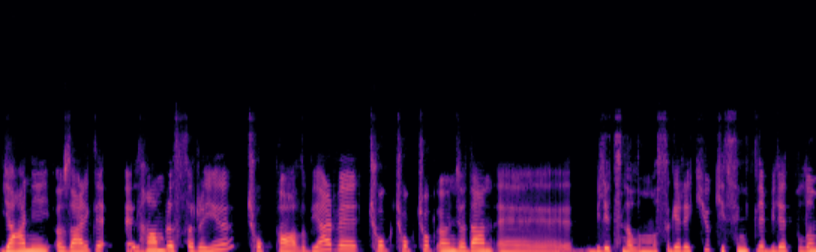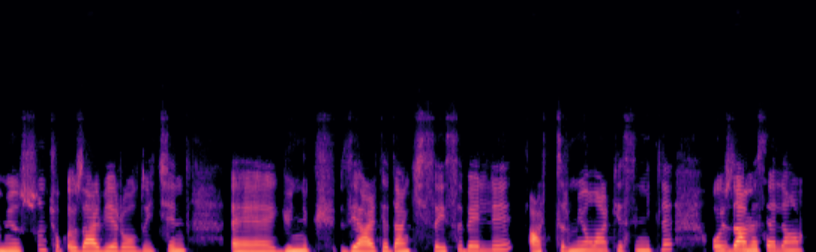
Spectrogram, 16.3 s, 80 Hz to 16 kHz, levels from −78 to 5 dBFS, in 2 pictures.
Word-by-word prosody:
yani, 230 +2 +4
özellikle 235 +4 +1 0.3
Elhamra 250 +3 +3
Sarayı 240 +5 -2 0.2
çok 235 0 -6
pahalı 205 -5 +1
bir 220 - -4
yer 290 +3 +1
ve 275 -1 +1
çok 265 -3 -4
çok 255 -2 -5
çok 275 -1 -4
önceden, 230 0 +3
eee, 190 - -5
biletin 205 -1 -3
alınması 190 +3 -3
gerekiyor. 225 +6 -3
Kesinlikle 225 +1 -2
bilet 225 +1 -2
bulamıyorsun. 225 +5 0
Çok 250 -3 -9
özel 230 +2 +5
bir 225 - -2
yer 230 -1 +2
olduğu 220 0 -2
için, 240 +2 -1 0.5
eee, 205 -1 +2
günlük 225 +3 +1
ziyaret 215 +1 +4
eden 220 0 +2
kişi 220 - -11
sayısı 235 +1 -3
belli. 260 +5 -1 0.2
Arttırmıyorlar, 245 +5 +1
kesinlikle. 250 +4 -3 0.4
O 255 - +3
yüzden, 260 +1 +6
mesela, 255 +1 +1
230 Hz, 140 wpm, -23 LUFS, 220-255 Hz, 0.5 s, yüzden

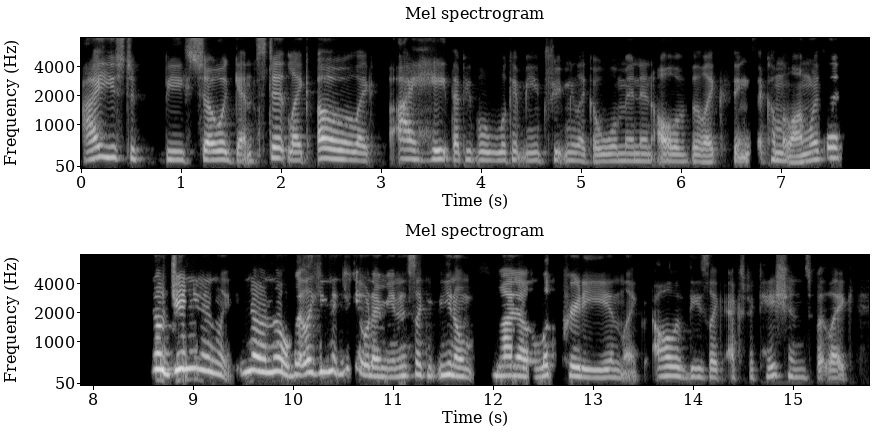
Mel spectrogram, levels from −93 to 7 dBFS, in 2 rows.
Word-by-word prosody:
I 205 +5 0
used 250 -2 -1
to 220 -2 -7 0.2
be 195 0 -5
so 195 +2 0
against 170 +1 -6
it, 230 -3 +1
like, 185 -1 -4
"Oh" 220 -2 +4
like, 175 -2 -6
"...I 215 -1 -3
hate 205 +1 -3
that 185 -1 -5
people 190 -2 -7
look 185 +1 -7
at 195 - -7
me, 180 +1 -10
treat 180 +2 -11
me 180 +1 -8
like 165 -3 -10
a 155 - -6
woman" 165 +1 -7
and 165 0 -8
all 160 - -3
of 155 0 -10
the, 160 - -7
like, 145 +1 -7
things 80 0 -7
that - - -14
come 190 -4 -5
along 140 +1 -3
with 200 +2 -4
it. 240 0 -1 1.0
No, 365 0 +11
genuinely. 355 - +6
No 320 +2 +6
no, 300 -3 +6
but, 245 +1 +2
like, 290 0 +4
you 305 0 +3
you 320 +4 -4
get 275 - -4
what 230 -2 +1
I 205 - +4
mean, 190 0 -5
it's 220 +2 -3
like, 245 -3 -2
y 215 - -7
you 240 +2 +3
know, 200 -4 +1 0.2
smile, 220 -2 +3
look 225 +4 -1
pretty, 185 -5 +1
and, 180 - -8
like, - - -10 0.2
all 215 +1 0
of 200 -3 -5
these, 190 -1 -8
like, 180 -1 -6
expectations. 195 -1 -9
But - - -8
like, - - -6
200 Hz, 235 wpm, -23 LUFS, 180-230 Hz, 1.0 s, No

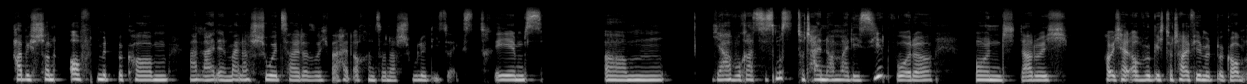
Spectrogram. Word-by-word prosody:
habe 225 -1 +2
ich 210 0 0
schon 220 -2 +2
oft 235 -2 +1
mitbekommen, 210 -1 +1
allein 205 0 -2
in 195 -1 -1
meiner 210 +1 -1
Schulzeit. 200 -2 0
Also, 195 -1 -4
ich 195 0 -7
war - - -7
halt - - -7
auch 210 0 -10
in 195 - +1
so 190 0 -7
'ner 185 -1 -3
Schule, 200 +1 -3
die 195 - -12
so 215 - -15
extremst 205 +1 0 0.6
ähm, 200 0 +3 0.4
ja, 215 +1 0
wo - - 0
Rassismus 220 +6 0
total 220 -1 +1
normalisiert 205 - +2
wurde. 195 0 0 0.4
Und 200 -2 +2
dadurch 195 +1 -1 0.3
hab 200 - +1
ich 205 +2 0
halt 210 - +1
auch 200 -1 +1
wirklich 205 0 +2
total 205 0 +1
viel 215 +1 +3
mitbekommen. 195 -1 0
205 Hz, 185 wpm, -24 LUFS, 195-215 Hz, 0.6 s, ähm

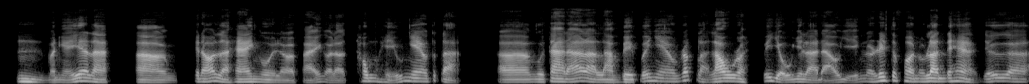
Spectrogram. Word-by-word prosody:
Ừm. 125 -6 -3
Mình 105 +1 -5
nghĩ 105 +6 -2
á 160 0 +4
là, 110 -7 +3 0.2
ờ, 105 -2 +3 0.2
cái 135 - -5
đó 130 +4 +4
là 145 - +2
hai 120 0 +4
người 110 -4 -4
là 95 -2 -3
phải, - - 0
gọi - - -5
là, - - -2
thông 150 -2 -3
hiểu 115 +1 -7
nhau. 145 -4 +1
Tức - - -15
là, - - -2 0.3
ờ, 115 0 +1
người 120 -1 -3
ta 135 +1 +4
đã 125 +5 +4
là 120 - +4
làm 110 -1 -1
việc 115 -2 -1
với 145 +3 -3
nhau 140 -5 -3
rất 190 +4 -2
là 125 -5 -6
lâu 145 +4 +4
rồi. 140 -3 0 0.2
Ví 165 +1 -4
dụ 140 -9 -1
như 125 +2 -4
là 100 - +1
đạo 85 0 -2
diễn 135 +4 -9
Christopher 175 -4 0
Nolan 140 +1 +4
đi 145 - +1
ha, 150 -2 +1
với, 150 +5 -4
ơ, 130 -4 -3
130 Hz, 260 wpm, -23 LUFS, 110-145 Hz, 0.3 s, á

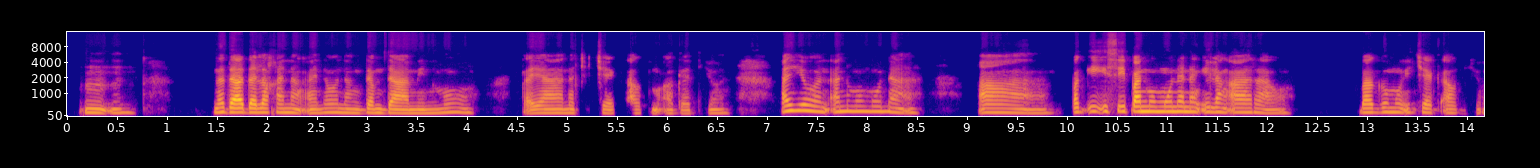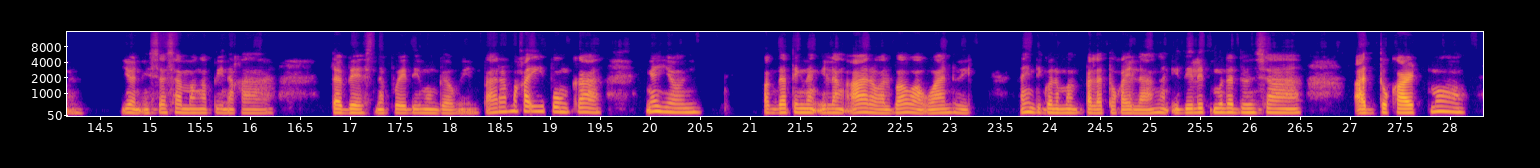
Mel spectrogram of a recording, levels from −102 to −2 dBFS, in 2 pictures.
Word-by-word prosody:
Mm. 165 -1 -2 0.8
Nadadala 185 -1 +8
ka 180 +1 -3
ng 170 -3 -1
ano, 160 +4 -2
ng 165 -2 -2
damdamin 150 -2 +2
mo. 175 +1 -5 0.4
Kaya 160 +2 0
nache-check-out 150 -1 -6
mo - - -4
agad 140 -2 -7
'yon. 150 +1 -6 0.5
Ayon 245 -2 +3
ano 215 +2 0
mo 225 - -1
muna, 210 -7 -3 0.6
ah, 165 -4 0 0.3
pag-iisipan 220 +2 +4
mo 220 - +4
muna 215 0 +4
ng 210 - +1
ilang 195 -2 0
araw 170 -5 -1 0.7
bago 180 +1 +2
mo 190 - -1
i-check-out 170 -3 -4 0.2
'yon. 155 +1 -10 0.5
'Yon 170 -3 +1
isa 155 +3 -3
sa 180 - -2
mga 160 -1 -2
pinaka 155 0 -6 0.6
the 165 - +5
best 160 0 0
na 150 - 0
puwede 155 0 -2
mong 155 -2 -1
gawin, 145 0 -5
para 195 +4 -2
maka-ipon 225 -3 0
ka. 185 -2 -1 0.5
Ngayon 190 -4 0 0.7
pagdating 175 +2 0
ng - - -6
ilang 165 -1 -1
araw 175 -2 +3
halimbawa 165 +1 +1
1 160 +3 +1
week, 150 -2 -6 0.5
ay 195 - +2
hindi 180 - -5
ko 175 -1 0
naman 160 -1 -1
pala 155 0 +1
'to 155 - -5
kailangan, 150 +2 -1
i-delete 170 +3 -1
mo 180 - +2
na 180 - +3
do'n 175 +1 -1
sa 165 0 0 0.5
add 155 -2 +4
to 175 - +4
cart 165 -1 +7
mo. 205 -4 0
170 Hz, 140 wpm, -25 LUFS, 155-185 Hz, 0.8 s, Nadadala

